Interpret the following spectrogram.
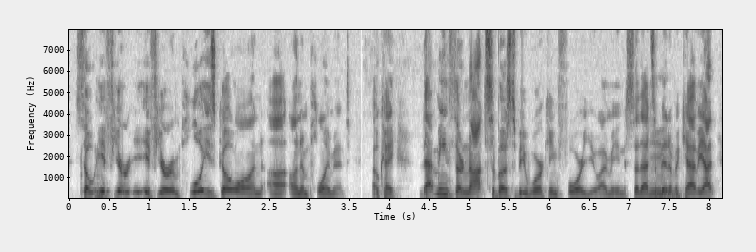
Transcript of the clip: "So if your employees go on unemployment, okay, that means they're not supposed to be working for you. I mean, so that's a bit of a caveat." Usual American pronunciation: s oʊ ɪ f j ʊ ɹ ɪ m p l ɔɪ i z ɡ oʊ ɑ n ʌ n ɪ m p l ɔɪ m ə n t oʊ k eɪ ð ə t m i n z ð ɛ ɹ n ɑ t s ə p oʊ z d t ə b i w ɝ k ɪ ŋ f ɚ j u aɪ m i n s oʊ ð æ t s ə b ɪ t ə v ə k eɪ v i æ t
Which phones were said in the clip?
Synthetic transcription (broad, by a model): s oʊ ɪ f j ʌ ɹ ɪ m p l ɔɪ i z ɡ oʊ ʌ n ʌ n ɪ m p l ɔɪ m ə n t oʊ k eɪ ð ə t m i n z ð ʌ ɹ n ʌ t s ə p oʊ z t ə b i w ɝ k ɪ ŋ f ɚ j u aɪ m i n s oʊ ð æ t s ə b ɪ t ə v ə k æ v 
